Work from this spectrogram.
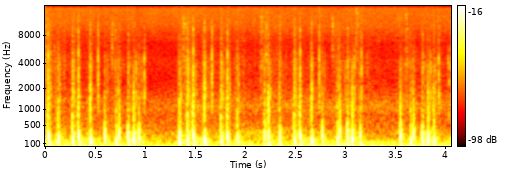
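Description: Horse hooves clip-clop rapidly in the medieval combat game Gloria Victis, a quick steady run of hoofbeats, fairly close and with no talk over them.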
